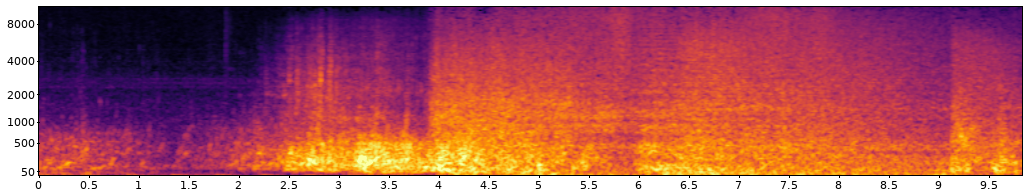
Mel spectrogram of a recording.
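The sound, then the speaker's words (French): Stormy sea waves crash in a video game scene of a hero clinging to rigging during a tempest. A broad, rushing roar swells after a couple of seconds, then stays loud and churning with wind-like noise. “La mer déferle. Notre héros s'accroche tant bien que mal au cordage. Mais la tempête fait rage.”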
